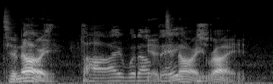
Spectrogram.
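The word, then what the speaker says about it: Tighnari: I'll leave any further Tegnari, details to Kale. Tignai. I had no idea how it was pronounced. Yes, you can count on me. You know, it's just pronounced Tenari.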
